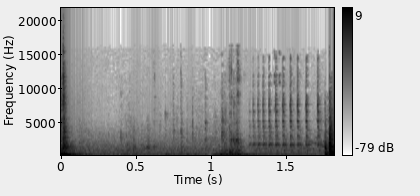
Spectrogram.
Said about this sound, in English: So we went out to her car, which she had pulled up onto the sidewalk, and she opened up the trunk.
